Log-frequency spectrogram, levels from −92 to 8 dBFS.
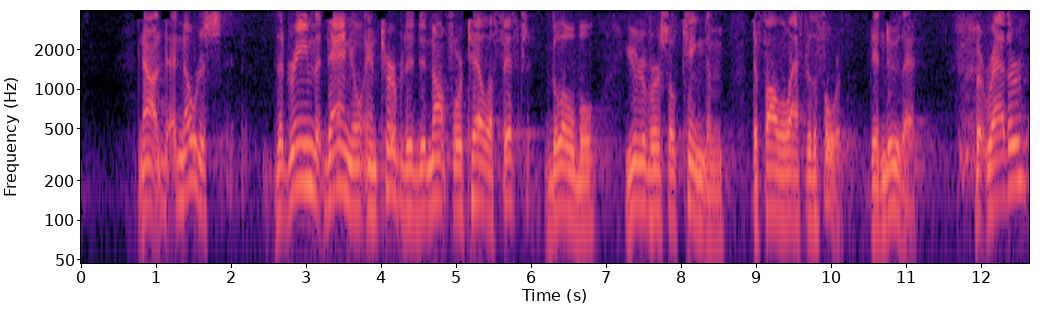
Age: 60-79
